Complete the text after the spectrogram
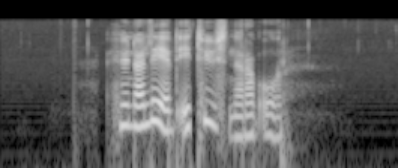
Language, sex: Norwegian, female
